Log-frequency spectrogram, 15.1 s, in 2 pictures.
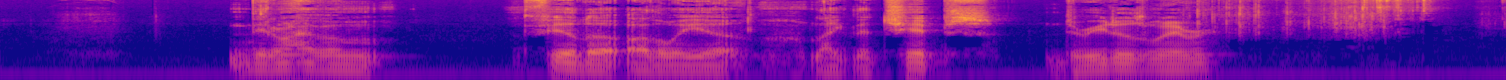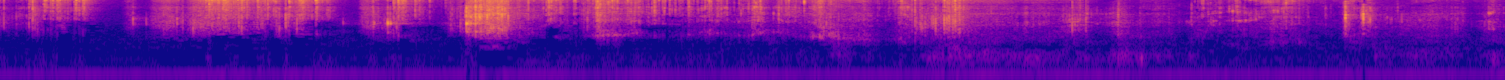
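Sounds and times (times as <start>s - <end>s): crunching and chewing candy: 6.0s - 15.0s.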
